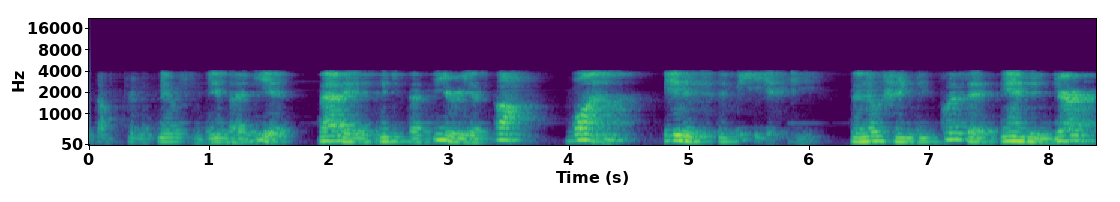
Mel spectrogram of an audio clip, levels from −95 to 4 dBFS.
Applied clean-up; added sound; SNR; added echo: neural mask model DeepFilterNet 3.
